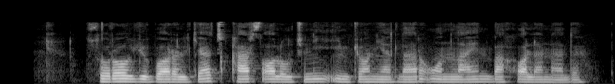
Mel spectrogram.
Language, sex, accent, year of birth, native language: Uzbek, male, Farg'ona, 2000, Uzbek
